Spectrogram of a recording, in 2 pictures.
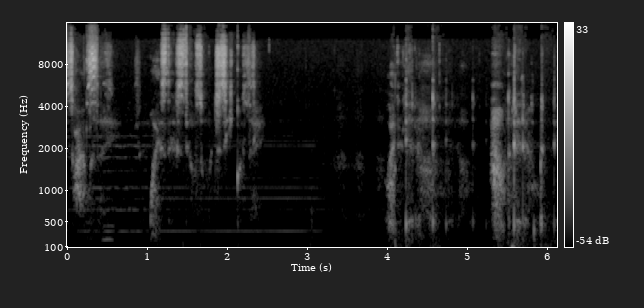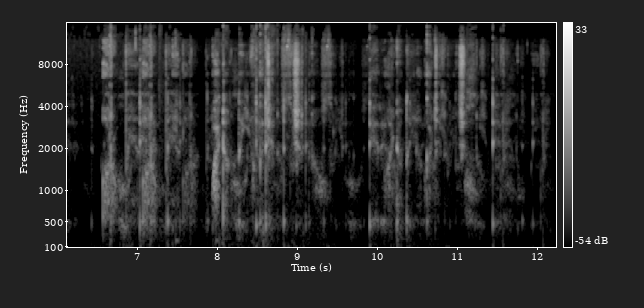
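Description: Whispered voices, breathy and without pitch, growing dense about four seconds in. A held musical note sounds under the whispers for the first three seconds and then stops.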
